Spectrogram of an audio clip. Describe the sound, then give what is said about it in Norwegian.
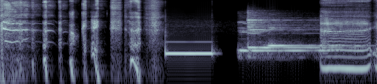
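A rapid burst of clicks and tones gives way to a steady telephone line tone, which then shifts through a couple of different pitched electronic tones, loud; an incoming call from the HR department's internal number. “Kan være ønskeplate, men jeg har en mistanke om hvem som ringer.”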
